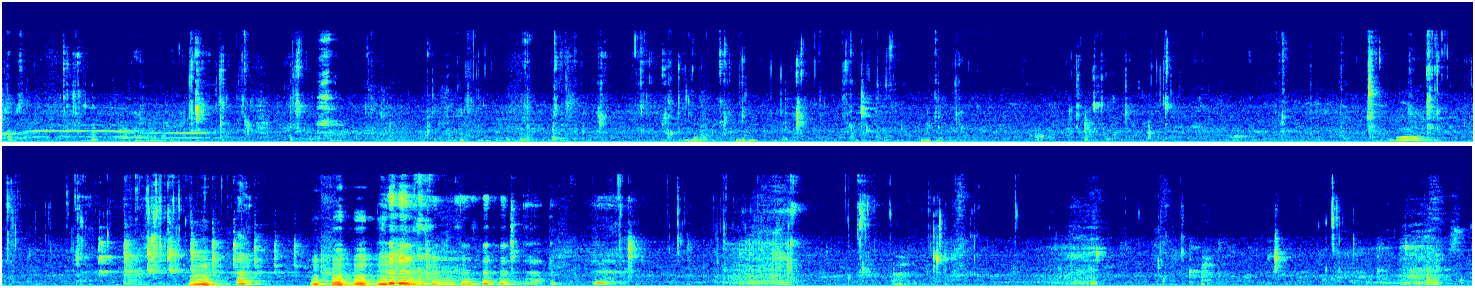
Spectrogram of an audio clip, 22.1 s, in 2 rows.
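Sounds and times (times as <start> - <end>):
chewing with wet smacks: 1.4 - 12.4, 16.8 - 22.0
people laughing: 12.5 - 15.6.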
